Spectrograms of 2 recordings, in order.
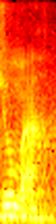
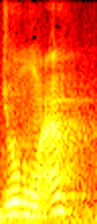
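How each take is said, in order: First: The m is followed by an a vowel. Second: The m is followed by an u vowel. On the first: This is an accepted alternative reading. "dan baris atas" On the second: This is the most widely accepted reading. "katakan dengan baris depan, itu yang paling masyhur"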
